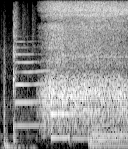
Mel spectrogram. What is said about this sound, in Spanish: Vamos a empezar con una respiración profunda. Inhalamos.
